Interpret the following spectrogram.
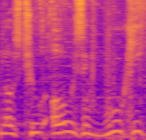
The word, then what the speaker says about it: Wookiee: Am I pronouncing those two O's in Wookiee correct? What? Wookie? Wookie. Look. It's like look.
